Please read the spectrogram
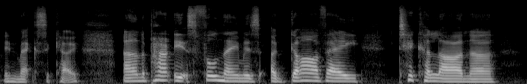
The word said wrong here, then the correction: Tequilana: I wouldn't have said that right, will I? Tequilana Blue Weber.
